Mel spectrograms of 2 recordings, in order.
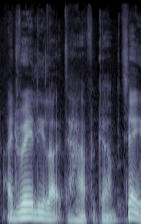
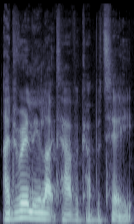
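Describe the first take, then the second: First: It thumps out a regular da-DUM beat. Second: It is spoken with a natural conversational rhythm.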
